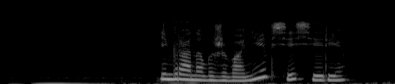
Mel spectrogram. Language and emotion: Russian, positive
